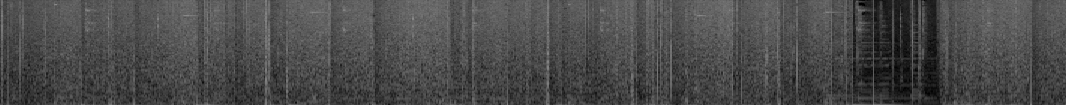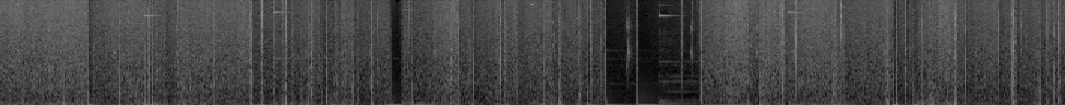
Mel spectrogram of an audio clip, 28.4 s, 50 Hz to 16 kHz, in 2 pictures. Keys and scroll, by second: 0.6 ctrl+a, 28.1 ctrl+a.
